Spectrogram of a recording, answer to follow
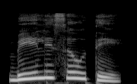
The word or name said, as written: ಬಲಸುತ್ತು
